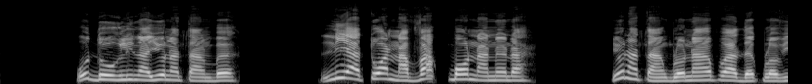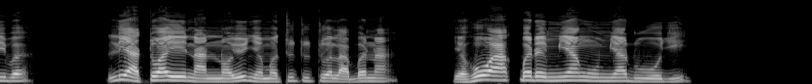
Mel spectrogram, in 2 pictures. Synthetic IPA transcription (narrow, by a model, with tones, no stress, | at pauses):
wʔo˦d̪o˦ɣli˦nã˨jo˦nã˨t̪ã˨mbɛ˦ | li˦a˨t̪o˦a˨nã˨va˦k͡pɔ˦nã˨nɛ̃˦ɖa˦ | jo˦nã˨t̪ã˨mɡ͡blɔ˨nã˦ɛ˦ɸɛ˦a˨d̪ɛ˦k͡plɔ˦vi˦bɛ˦ | li˦a˨t̪o˦a˦jɛ˦nã˨nɔ̃˨jo˦ɲɛ̃˨mɛ̃˨t̪u˦t̪u˦t̪u˦ɛ˦la˨bɛ˦nã˦ | je˨ɦo˦wa˦k͡pɛ˦ɖɛ˦mĩ˦a˦ŋũ˦mĩ˦a˦ɖu˨wo˨d͡ʑi˦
